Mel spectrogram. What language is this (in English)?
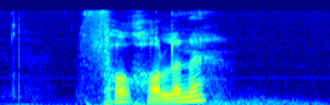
Norwegian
